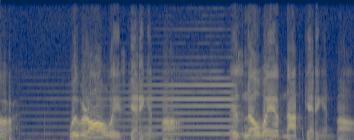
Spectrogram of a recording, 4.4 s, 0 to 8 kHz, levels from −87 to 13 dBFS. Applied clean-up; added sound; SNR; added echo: none; Bowed string instrument; 11 dB; none.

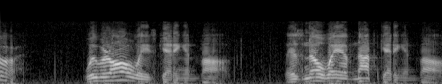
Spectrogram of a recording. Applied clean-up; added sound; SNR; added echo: none; none; none; none.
